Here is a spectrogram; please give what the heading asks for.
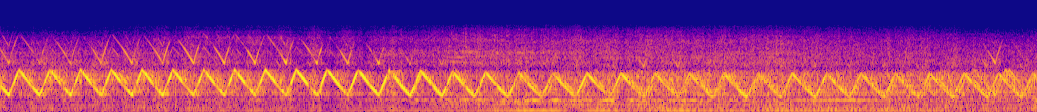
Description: Sirens and vehicles running intermittently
